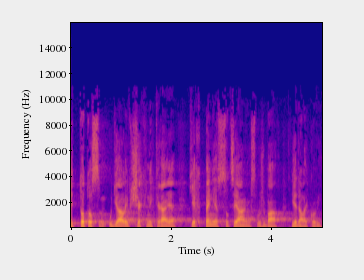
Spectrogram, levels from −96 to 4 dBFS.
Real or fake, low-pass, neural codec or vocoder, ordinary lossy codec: real; 14.4 kHz; none; MP3, 48 kbps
